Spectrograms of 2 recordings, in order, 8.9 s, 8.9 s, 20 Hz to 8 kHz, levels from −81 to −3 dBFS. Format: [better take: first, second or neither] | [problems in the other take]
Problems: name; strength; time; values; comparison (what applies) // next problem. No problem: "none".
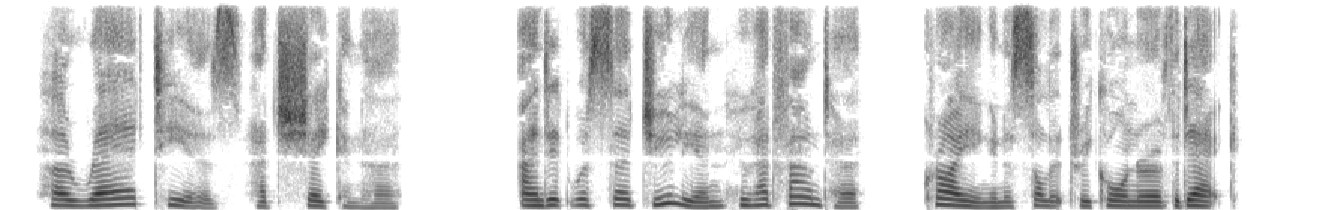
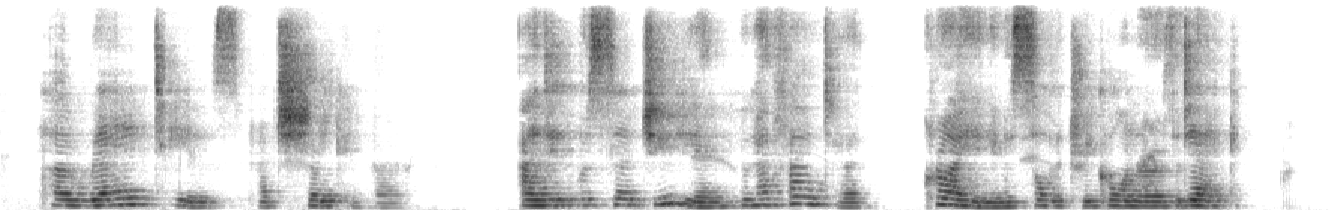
first | noise reduction (neural mask model DeepFilterNet 3)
